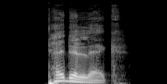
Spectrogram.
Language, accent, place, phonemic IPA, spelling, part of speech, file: German, Germany, Berlin, /ˈpedelɛk/, Pedelec, noun, De-Pedelec.ogg
- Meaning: pedelec (motorized bicycle)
